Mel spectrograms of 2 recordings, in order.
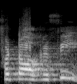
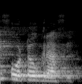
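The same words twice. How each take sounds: First: फोटोग्राफी as "fuh-TOG-ruh-fee"; correct photography pronunciation. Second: फोटोग्राफी as "fo-to-GRAF-ee"; full "photo" plus "graf" in फोटोग्राफी; wrong photography pronunciation. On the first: Teacher modelling for students, फोटोग्राफी as "fuh-TOG-ruh-fee". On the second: Teacher showing the mistake, फोटोग्राफी as "fo-to-GRAF-ee". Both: Shown as a demonstration. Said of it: "ना कि फोटोग्राफी".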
